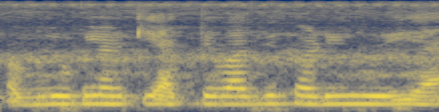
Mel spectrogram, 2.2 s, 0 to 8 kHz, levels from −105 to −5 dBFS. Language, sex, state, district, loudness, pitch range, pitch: Hindi, female, Punjab, Fazilka, -15 LUFS, 215-220 Hz, 220 Hz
